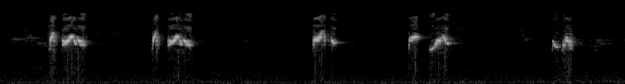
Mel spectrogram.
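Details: Bird-luring recording of a sooty-headed bulbul giving five short, chirpy two-part phrases, spaced roughly a second apart, bright and bubbly.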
